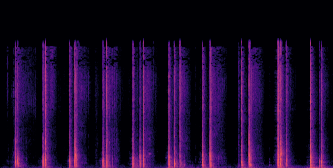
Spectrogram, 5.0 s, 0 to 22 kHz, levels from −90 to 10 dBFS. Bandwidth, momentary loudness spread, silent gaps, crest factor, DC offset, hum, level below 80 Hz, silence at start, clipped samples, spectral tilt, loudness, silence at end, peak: 17 kHz; 9 LU; none; 30 dB; under 0.1%; none; -62 dBFS; 0.2 s; under 0.1%; -2.5 dB/octave; -31 LUFS; 0.15 s; -2 dBFS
